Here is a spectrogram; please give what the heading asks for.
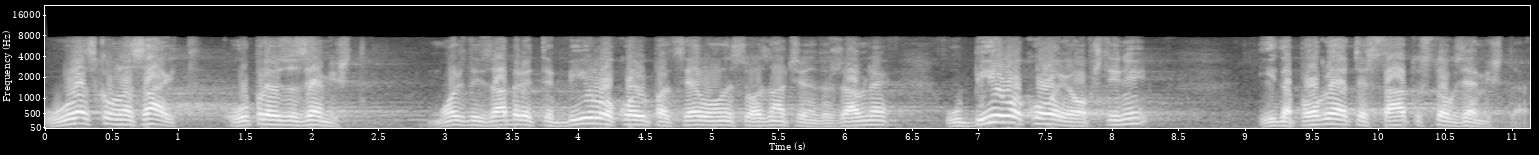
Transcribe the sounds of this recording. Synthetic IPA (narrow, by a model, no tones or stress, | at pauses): ulasko̞mnasajt̪upɾaʋezazemiʃt̪ḁ | mo̞ʒed̪aizabeɾet̪ebiːlo̞ko̞jupaɾt̪se̞luo̞ne̞suo̞znaːt͡ʃened̪r̩ʒaːʋne̞ | ubiːlo̞ko̞jojo̞pʃt̪ini | id̪apo̞ɡle̞d̪at̪est̪aːt̪ust̪o̞ːɡzemḭʃt̪a̰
